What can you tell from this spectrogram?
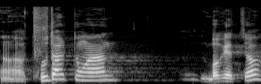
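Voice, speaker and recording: Pitched high, a man talks in an animated tone with lively intonation. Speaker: health supplement sales lecturer. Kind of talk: lecture. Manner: fast.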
